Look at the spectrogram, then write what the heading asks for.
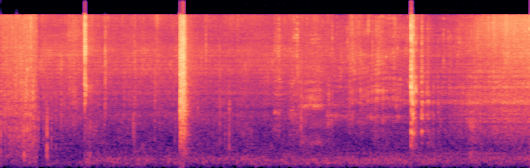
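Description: Chicken sizzling as it cooks, a steady frying hiss that grows louder near the end, with three sharp clicks, the loudest about a third of the way in.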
